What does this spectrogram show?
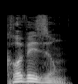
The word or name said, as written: crevaison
